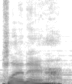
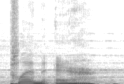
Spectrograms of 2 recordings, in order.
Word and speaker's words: plein air: of outdoor painting called plein air the French coined the term which means open air or outdoors the French pronounce it plenn air others say plein air no matter how you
